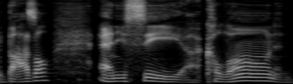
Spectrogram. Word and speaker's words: Basel: and we start in Amsterdam and end in Basel or Basel or Basel. I'm not sure. I guess it depends on where you are, how you pronounce that one, but I'm going to say Basel.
